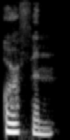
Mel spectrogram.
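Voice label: "orphan", US English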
